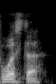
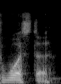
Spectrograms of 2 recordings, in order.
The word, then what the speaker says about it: Worcester: my wart so technically it's worse Esther okay right but now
